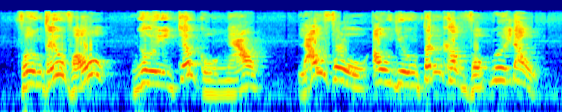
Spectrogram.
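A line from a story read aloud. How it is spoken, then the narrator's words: Challenging shout. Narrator (Vietnamese): một bóng người quát lên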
